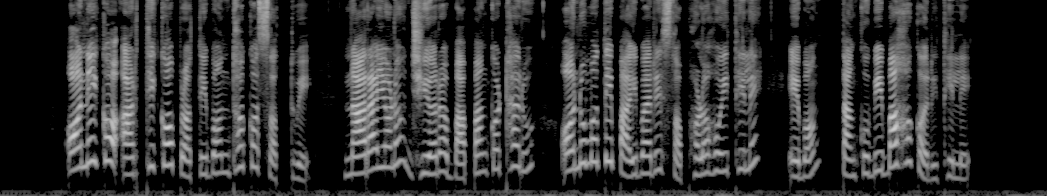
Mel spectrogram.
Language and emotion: Odia, neutral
